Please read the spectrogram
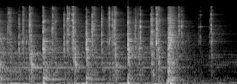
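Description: Hydraulic shop press pushing the old oil seal out of a bevel shaft bearing cap: a rapid run of metallic clicks with heavier knocks about twice a second, stopping shortly before the end.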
